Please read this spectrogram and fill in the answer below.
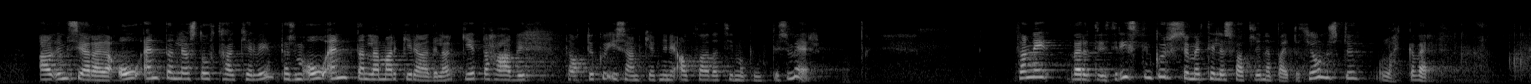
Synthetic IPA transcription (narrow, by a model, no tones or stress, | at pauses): aðʏmsiːɣaɾaːjðaʔoːwʔɛnt̪anlɛɣast̪owɾ̥t̪haːɣcʰɛɾvɪθɛs̬ʏmʔoːwʔɛnt̪anlɛɣamaɾcɪɾaːðɪlaɾcɛːt̪aɦaːvɪðθawht̪ʏhkʏʔisamcʰɛpnɪnɪ̰ʔa̰wkʰvaːðat̪ʰiːmapʰuŋ̥t̪ɪsɛmɛ̰ɾ̥ | θanːɪɣvɛɾðʏt̪ʰɪθɾist̪iŋkʏɾ̥sɛmɛɾ̥t̪ʰɪlːɛsfat̪lɪnaðpaːjt̪aθjoːwnʏst̪ʏɔ̰ɣla̰jhkavɛɾð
